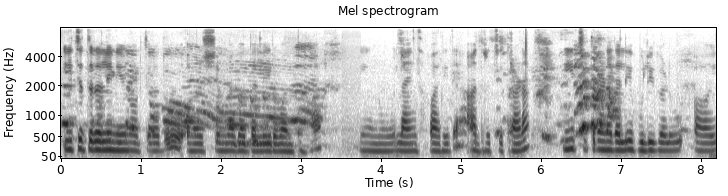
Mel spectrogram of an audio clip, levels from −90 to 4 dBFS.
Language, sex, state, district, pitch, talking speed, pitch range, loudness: Kannada, female, Karnataka, Shimoga, 180 Hz, 110 wpm, 175-195 Hz, -19 LUFS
